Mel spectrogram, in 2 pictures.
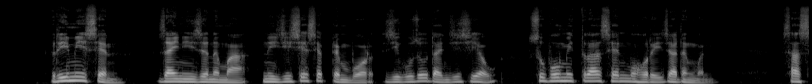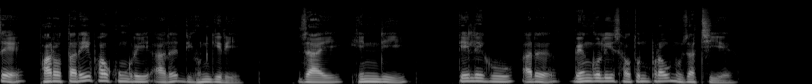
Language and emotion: Bodo, neutral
